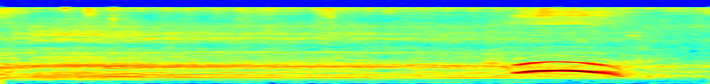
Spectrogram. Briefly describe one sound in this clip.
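A car engine idles and hums steadily.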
